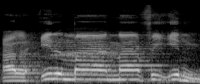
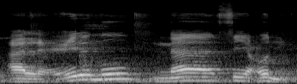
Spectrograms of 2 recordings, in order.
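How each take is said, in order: First: The words end in -a and -in. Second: The words end in -u and -un. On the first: The speaker calls it wrong. "Tidak boleh dibaca" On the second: The speaker calls it right. "Yang benar apa?"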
